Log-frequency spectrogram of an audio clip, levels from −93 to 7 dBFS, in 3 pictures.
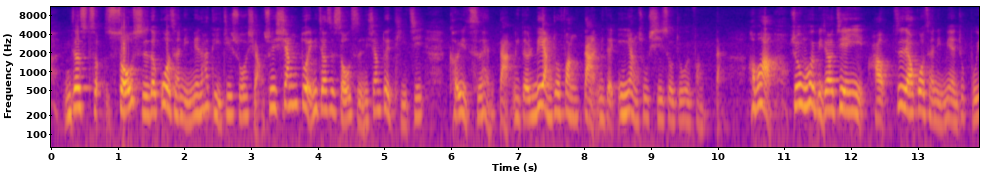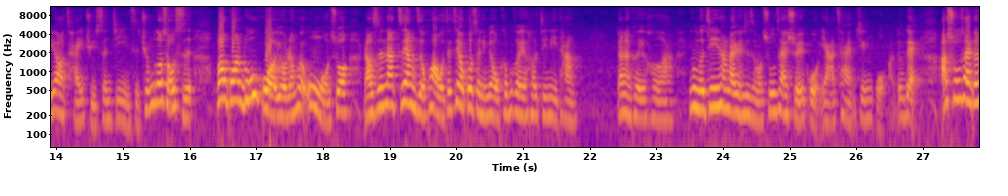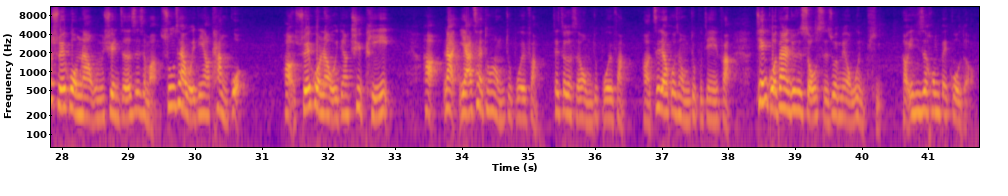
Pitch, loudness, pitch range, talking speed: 210 Hz, -16 LUFS, 180-255 Hz, 350 characters per minute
